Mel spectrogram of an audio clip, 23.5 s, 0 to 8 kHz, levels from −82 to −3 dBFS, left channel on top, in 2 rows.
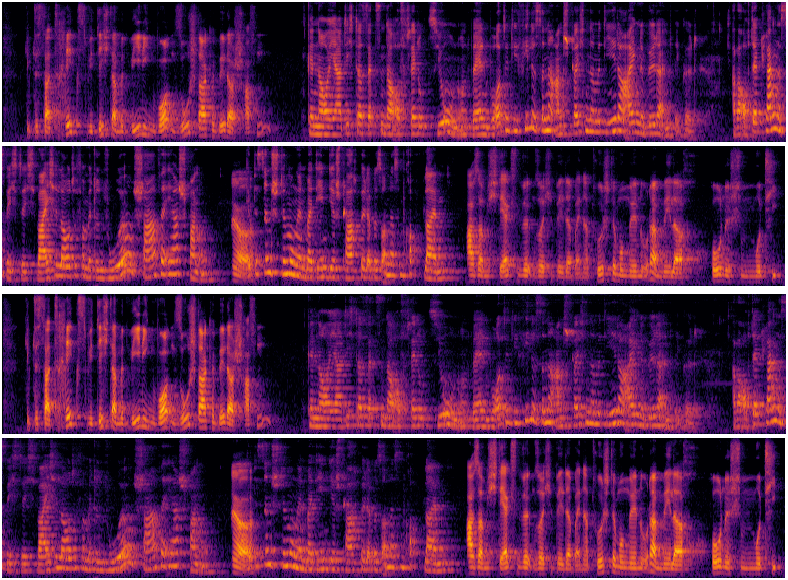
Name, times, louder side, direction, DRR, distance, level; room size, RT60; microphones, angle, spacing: voice 1, 0.5-4.0 15.2-15.5 18.7-23.4, right 3 dB, 20° right, 0.3 m, -26 dB
voice 2, 4.6-10.5 10.9-14.9 15.4-18.5, left 4 dB, 60° left, 0.8 m, -28 dB
sound 1, 6.4-13.1, right 4 dB, 90° right, 1.7 m, -42 dB
11.5 x 5.4 x 2.2 m
head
